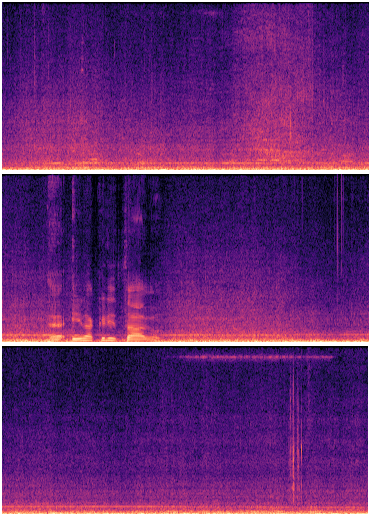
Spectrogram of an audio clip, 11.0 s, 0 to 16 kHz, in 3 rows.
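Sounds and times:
car engine and road rumble: 0.0s - 11.0s
wind noise: 0.0s - 11.0s.

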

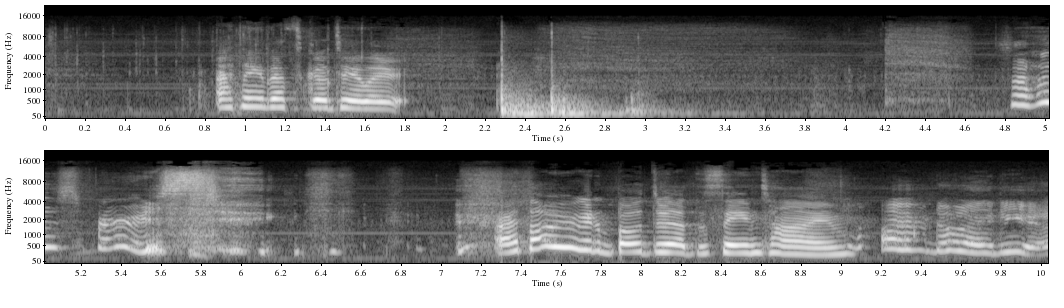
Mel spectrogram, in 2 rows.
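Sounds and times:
blender jar thunk on table: 2.3s - 3.2s.

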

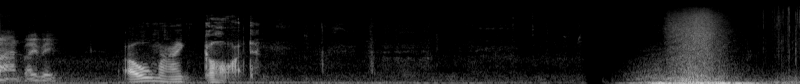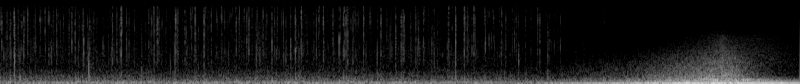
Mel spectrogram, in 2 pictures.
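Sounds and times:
low rumble: 6.1s - 16.0s
fire crackling: 6.2s - 14.6s
loud burst of flame: 6.2s - 15.7s.

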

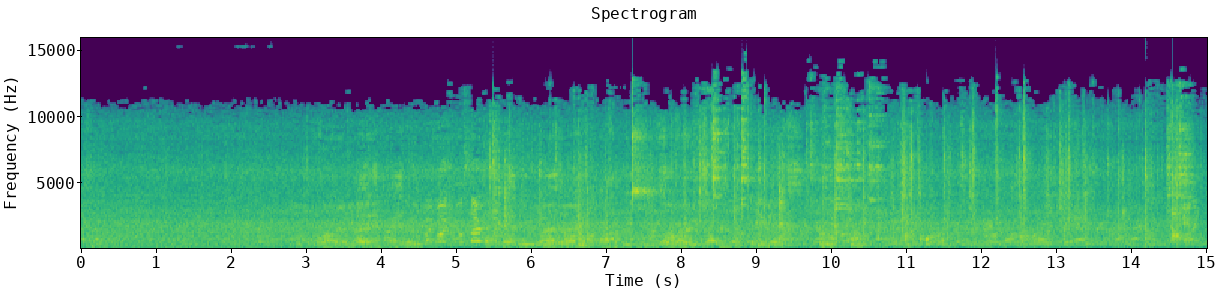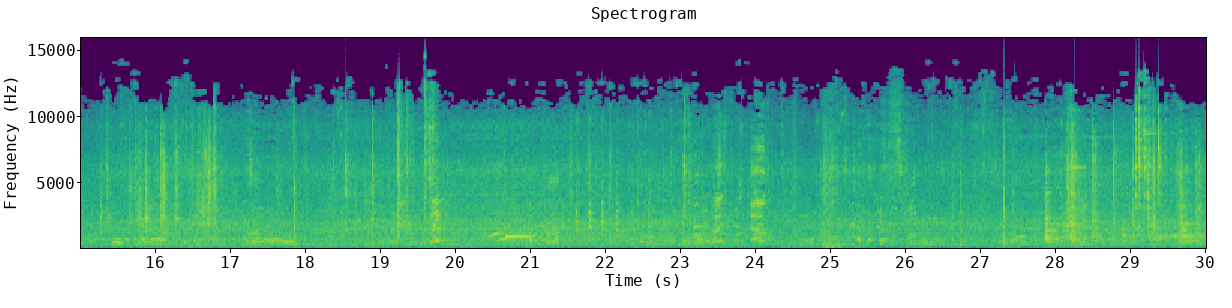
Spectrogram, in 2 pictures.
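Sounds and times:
voices talking: 0.0s - 30.0s.

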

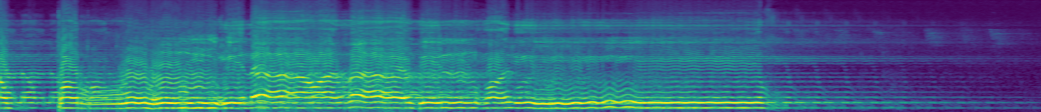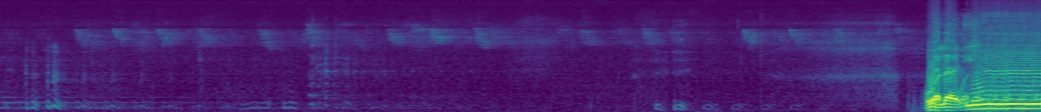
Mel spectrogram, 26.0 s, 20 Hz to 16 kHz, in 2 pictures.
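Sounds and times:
man reciting with vibrato: 0.0s - 15.0s, 24.0s - 26.0s
high bird chirps: 10.8s - 19.3s.

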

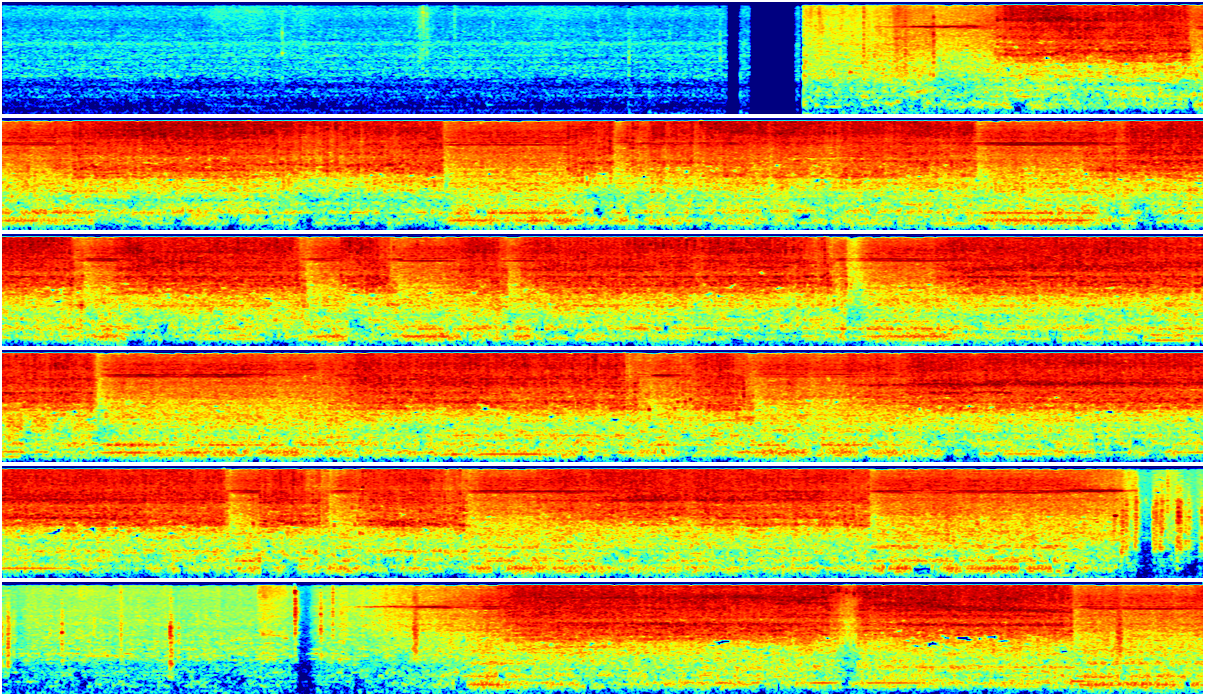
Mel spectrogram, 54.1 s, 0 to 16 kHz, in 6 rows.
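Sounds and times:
gouge cutting spinning wood: 6.4s - 44.4s, 47.9s - 54.0s
lathe motor hum: 6.4s - 44.4s, 47.9s - 54.0s.

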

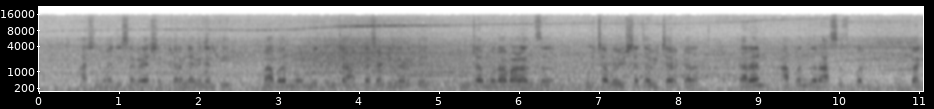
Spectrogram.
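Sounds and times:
steady low rumble: 0.0s - 10.1s
man speaking: 0.5s - 11.0s.

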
